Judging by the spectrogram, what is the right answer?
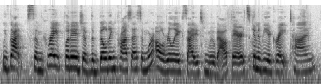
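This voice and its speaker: A woman's voice: on the high side, fairly even intonation, moderate pace. A young American woman speaking in an upbeat broadcast style as she hosts an interview show. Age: young adult. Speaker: show host. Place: small wood-walled studio set, indoors.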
